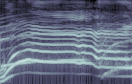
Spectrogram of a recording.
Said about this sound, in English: Is that our Rudy Giuliani news alert siren? The siren we had installed in the studio to tell us whatever something funny happens to Rudy Giuliani?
